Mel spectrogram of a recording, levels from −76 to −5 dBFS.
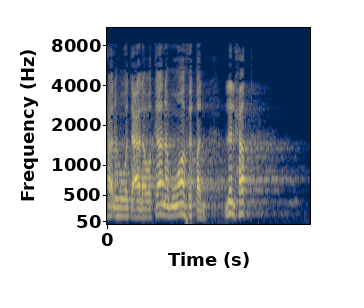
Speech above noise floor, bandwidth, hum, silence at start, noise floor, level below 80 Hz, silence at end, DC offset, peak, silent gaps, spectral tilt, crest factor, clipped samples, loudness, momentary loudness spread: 28 dB; 8.8 kHz; none; 0 s; -47 dBFS; -54 dBFS; 0.35 s; under 0.1%; -2 dBFS; none; -4.5 dB/octave; 18 dB; under 0.1%; -19 LUFS; 17 LU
